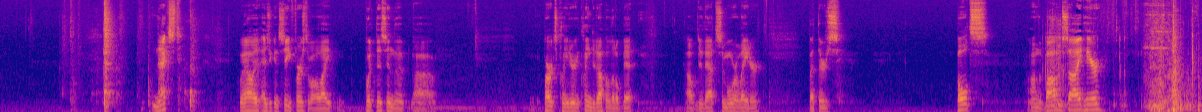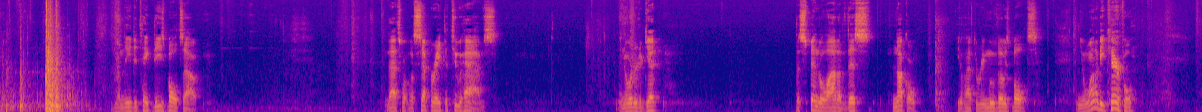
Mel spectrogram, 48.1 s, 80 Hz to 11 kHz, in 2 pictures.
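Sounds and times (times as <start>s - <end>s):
metal scraping on wood: 20.7s - 26.5s
heavy metal part thud: 22.2s - 25.9s.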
